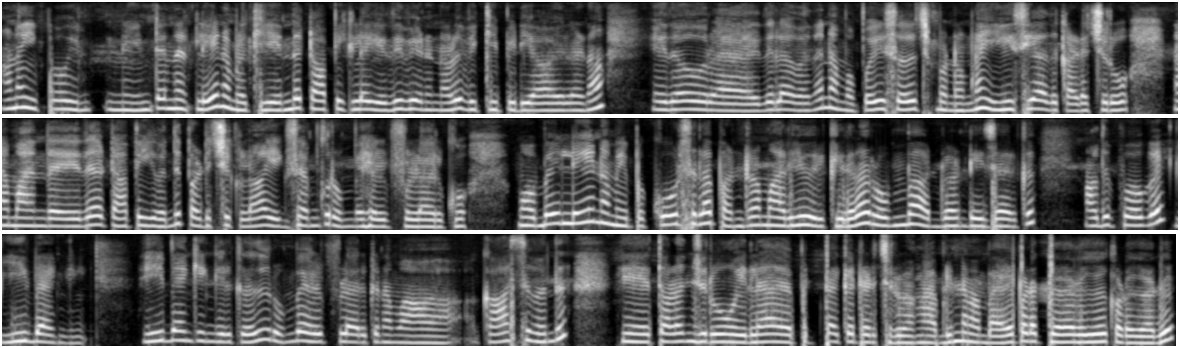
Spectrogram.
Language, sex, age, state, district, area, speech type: Tamil, female, 18-30, Tamil Nadu, Coimbatore, rural, spontaneous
